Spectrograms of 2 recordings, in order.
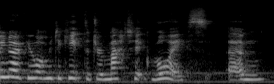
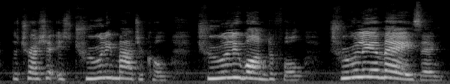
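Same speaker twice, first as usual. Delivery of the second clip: grand proclamation; 7 dB louder than usual. Acted. Fridge proclaims magical treasure.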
